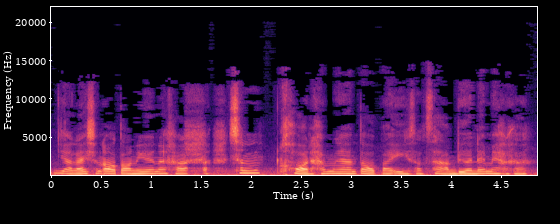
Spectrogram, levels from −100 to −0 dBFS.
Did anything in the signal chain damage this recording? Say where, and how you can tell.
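Yes. The damage happened at the network stage, where frames out of order were decoded as received. From 1.33 to 1.74 s, and again from 4.53 to 4.76 s, the sound turns into a garbled flutter. The first stretch is two adjacent runs of roughly 0.19 s each, and the second is two adjacent runs of roughly 0.09 s each, played with their halves exchanged. A dropout or repeated packet would leave a gap or a stutter. Here nothing is missing or duplicated, and the timing stays intact.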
